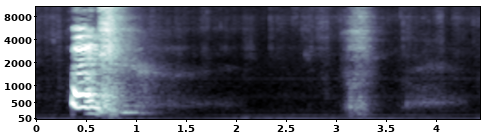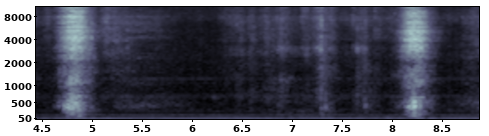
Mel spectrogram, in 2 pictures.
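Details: Deliberately induced sneezing: one loud, forceful sneeze, then three softer sniff- or blow-like bursts in a quiet room.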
